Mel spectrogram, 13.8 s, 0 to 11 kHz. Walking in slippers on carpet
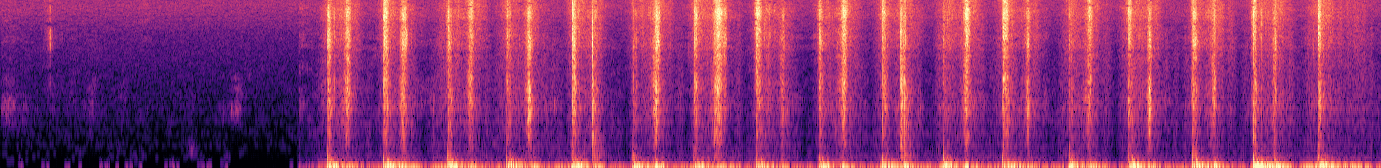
3.1 13.8

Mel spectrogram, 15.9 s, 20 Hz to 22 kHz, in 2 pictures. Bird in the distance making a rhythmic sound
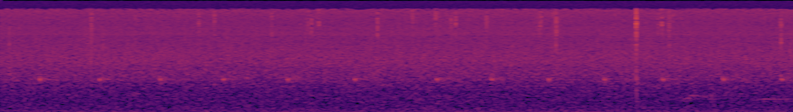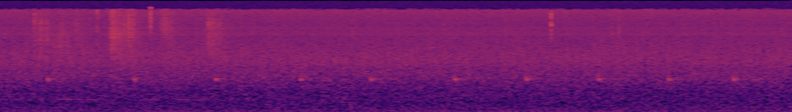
4.3 10.2

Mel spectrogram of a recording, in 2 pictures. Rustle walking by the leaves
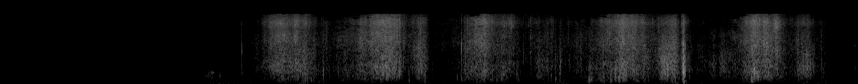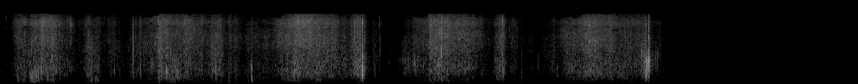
2.4 15.2

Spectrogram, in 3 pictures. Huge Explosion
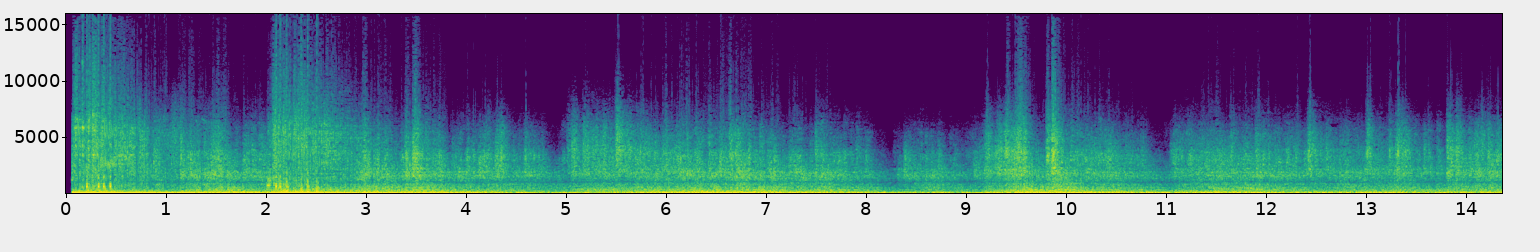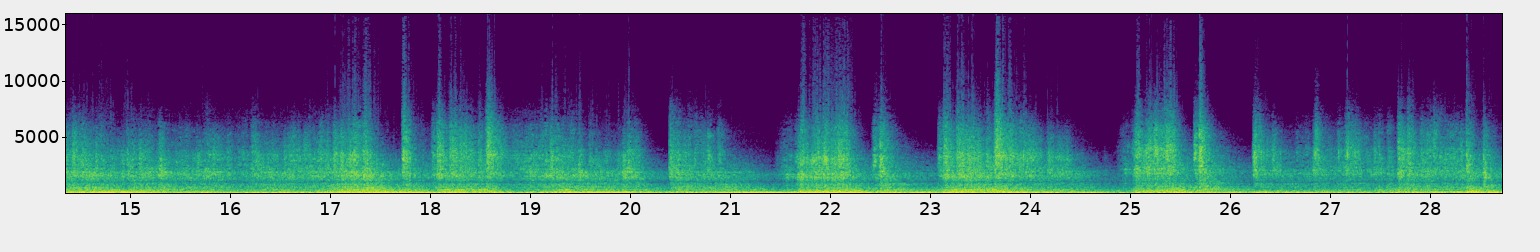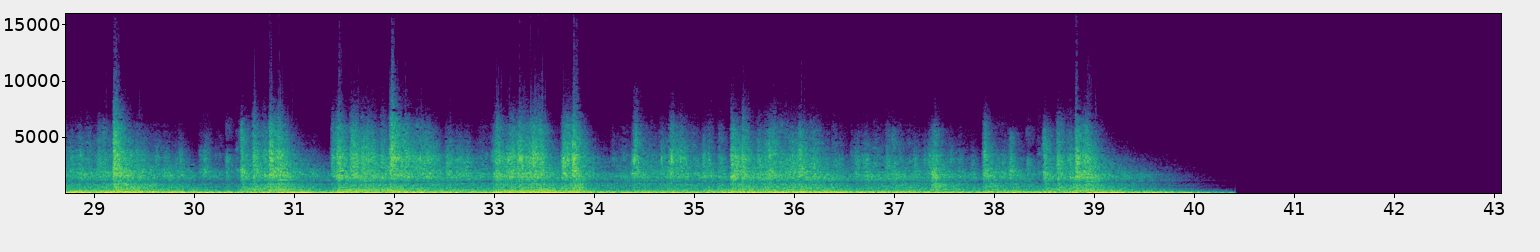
0.0 7.4

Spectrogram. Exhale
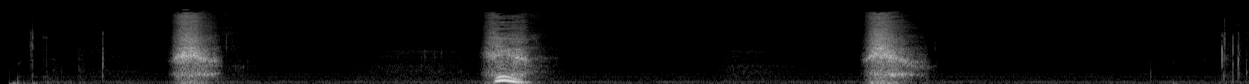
1.0 2.6, 3.6 5.7, 7.2 9.4

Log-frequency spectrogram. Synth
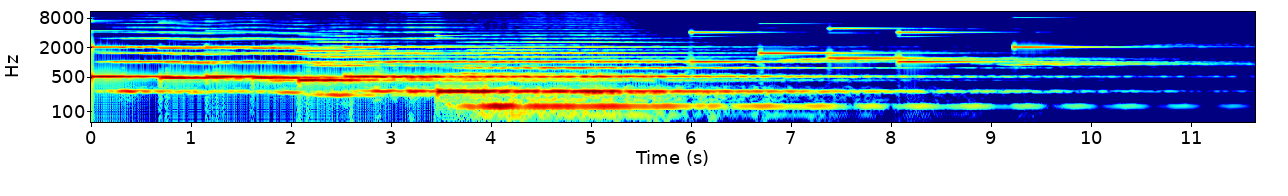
0.0 9.2

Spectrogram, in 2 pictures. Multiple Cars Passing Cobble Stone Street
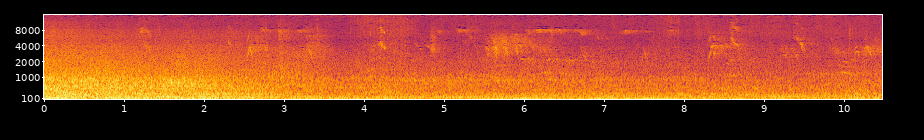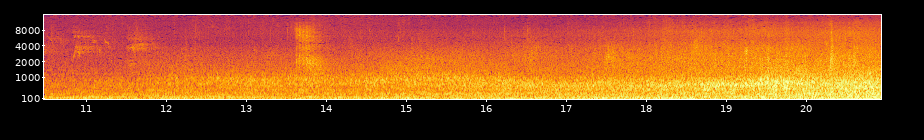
0.0 4.0, 12.0 20.9

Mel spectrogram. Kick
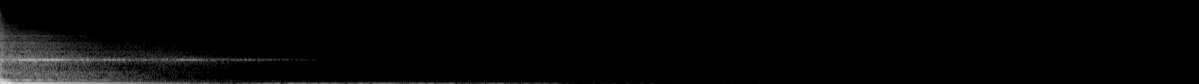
0.0 2.1

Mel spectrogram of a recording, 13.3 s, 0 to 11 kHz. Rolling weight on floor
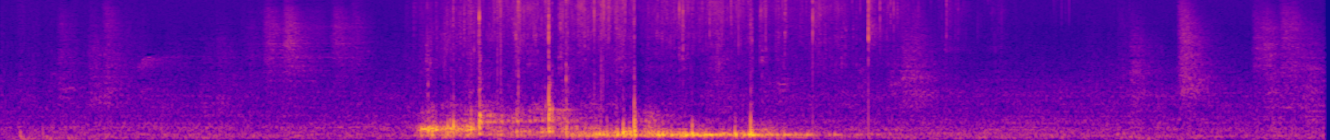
4.1 10.2

